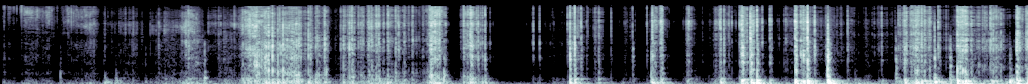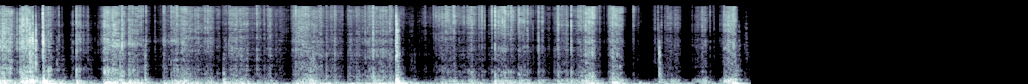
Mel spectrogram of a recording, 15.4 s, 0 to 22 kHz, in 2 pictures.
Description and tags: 09 Tehoste paperinrepiminen9
A single paper rip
